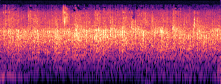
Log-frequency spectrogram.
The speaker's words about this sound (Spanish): Si tú lo crees, dale un aplauso fuerte al Señor.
